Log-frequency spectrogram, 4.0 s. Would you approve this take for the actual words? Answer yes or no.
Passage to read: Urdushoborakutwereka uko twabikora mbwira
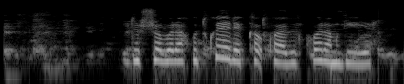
no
